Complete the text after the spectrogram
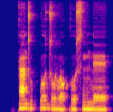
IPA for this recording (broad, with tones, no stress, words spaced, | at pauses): kã˦du˧k͡po˦ do˧lɔ˨ko˧ sĩ˧nɛ˧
